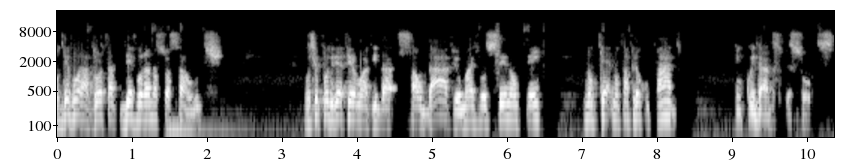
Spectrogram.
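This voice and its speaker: In a dry, close sound with no echo, a man with a fairly high pitch speaks at a fairly slow pace, with long, frequent pauses and ordinary pitch variation. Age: 60s. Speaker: preacher. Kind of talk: sermon. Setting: video call.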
